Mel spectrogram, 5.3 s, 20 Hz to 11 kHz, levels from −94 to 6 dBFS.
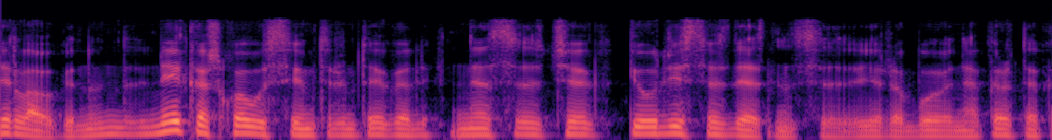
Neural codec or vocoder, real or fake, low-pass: codec, 16 kHz, 4.8 kbps, FACodec; fake; 7.2 kHz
